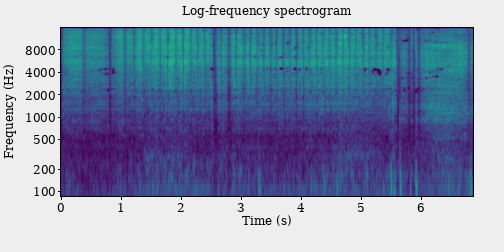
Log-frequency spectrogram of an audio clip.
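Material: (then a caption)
Paper. A marker tip is rubbed along the top border of a flat paper coloring sheet on a clipboard, with a hand with long nails resting on the page. A steady, bright, hissy scratching of rapid back-and-forth strokes carries on with only brief dips near 0.8, 2.6 and 5.7 seconds, and there is almost no low end.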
